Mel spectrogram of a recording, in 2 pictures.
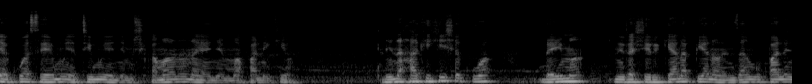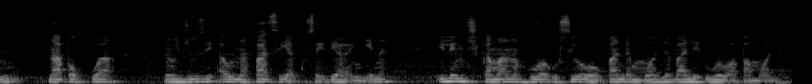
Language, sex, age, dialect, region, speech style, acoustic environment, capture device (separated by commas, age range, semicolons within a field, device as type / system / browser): Swahili, male, 18-24, Kenya - Nairobi Sheng-influenced, Kenya, relaxed; focused, silence, desktop / Windows / Edge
